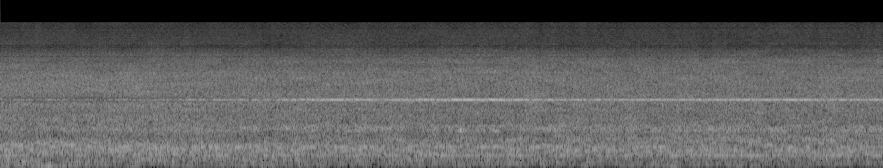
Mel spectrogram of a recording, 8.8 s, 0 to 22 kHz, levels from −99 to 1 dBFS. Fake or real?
fake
